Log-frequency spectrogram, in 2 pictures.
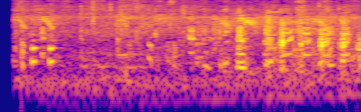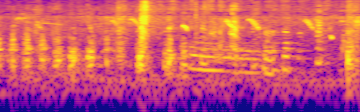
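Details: A farm flock of chickens eating rice, making rapid rhythmic clucks and chirps with pecking clicks and a longer wavering call near the end.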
